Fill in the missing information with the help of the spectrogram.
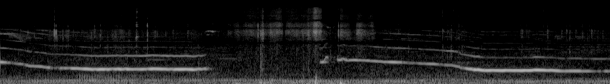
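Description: A trapped dog whining in distress: two long, high cries, each sliding down in pitch and then held, the second one longer.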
